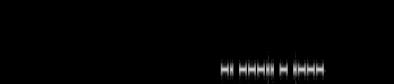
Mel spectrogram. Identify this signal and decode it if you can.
Morse code, heard as a keyed tone, about 50 wpm, 700 Hz. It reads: N8TJ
